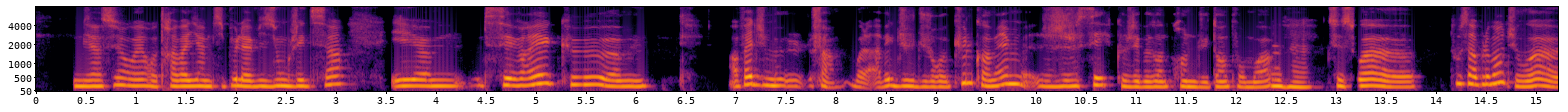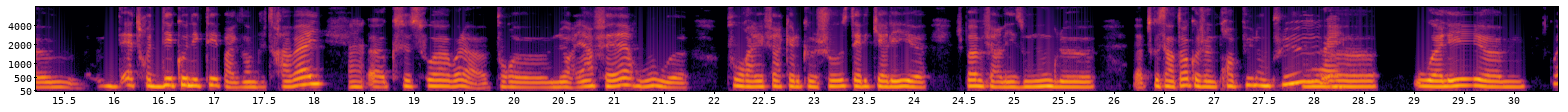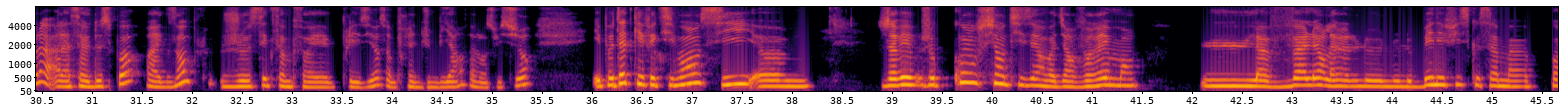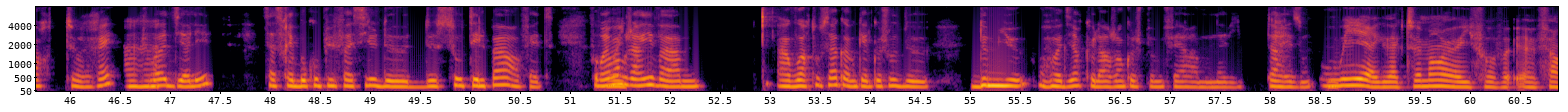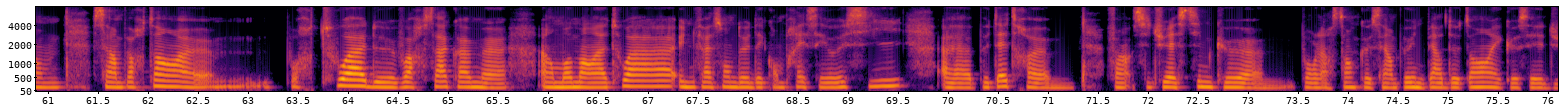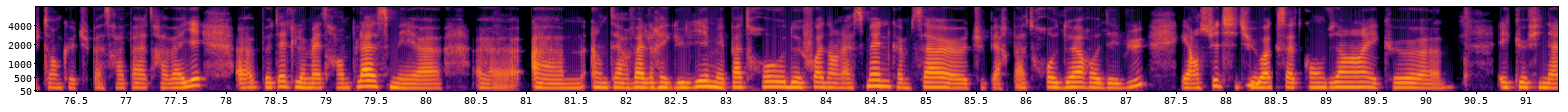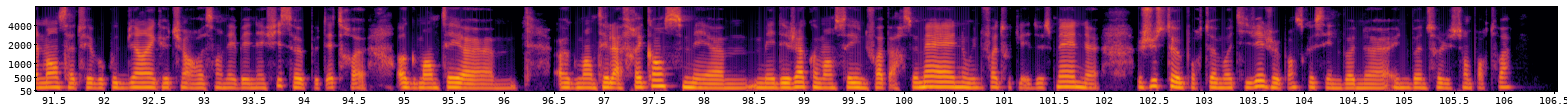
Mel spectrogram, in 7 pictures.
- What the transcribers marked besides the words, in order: stressed: "vraiment"; stressed: "valeur"; tongue click; other background noise
- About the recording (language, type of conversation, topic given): French, advice, Comment puis-je commencer une nouvelle habitude en avançant par de petites étapes gérables chaque jour ?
